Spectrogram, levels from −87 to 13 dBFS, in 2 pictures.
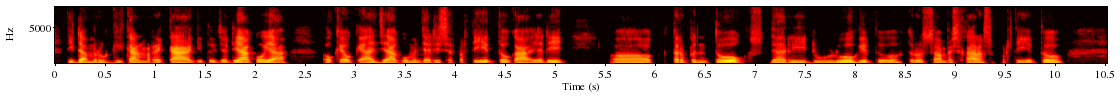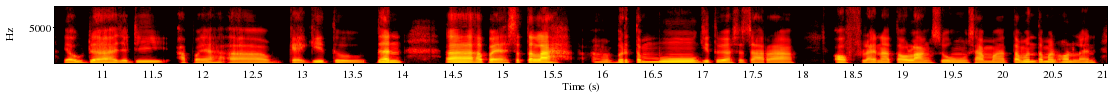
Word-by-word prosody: tidak 135 -1 +2
merugikan 110 -2 -2
mereka 105 +1 +2
gitu 95 0 -10
jadi 125 +8 +3
aku 155 +4 +1
ya, 95 -1 0 0.4
oke-oke 105 -2 -4
aja 140 0 -1
aku 130 - -8
menjadi 110 -3 -5
seperti 110 +3 -11 0.2
itu 125 - -5
Kak 100 -3 0
jadi, 135 +3 -1 0.5
eee, 110 -1 -1 0.2
terbentuk 120 +7 +2 0.2
dari 110 -2 -3
dulu 105 - 0
gitu 110 - -4
terus 105 -1 -5
sampai 100 +2 -4
sekarang 110 +2 -1
seperti 115 -4 -14 0.2
itu, 170 +7 0 0.5
iya 95 - 0
udah 115 -4 +2
jadi 105 +5 -6 0.4
apa 115 - -8
ya, 115 - -1 0.2
eee, 100 -2 0 0.2
kayak 110 -2 -3
gitu 110 -5 -2
dan, 165 +6 +6 0.5
eee, 175 +1 +9
apa 195 - +4
ya? - - 0
Setelah, 170 +2 +6 0.3
eee, 130 -1 -8
bertemu 140 +4 +3
gitu 125 0 -3
ya 125 - 0
secara 110 -2 -1 0.5
offline 120 +3 +1
atau 115 -1 +1
langsung 120 +2 0
sama 110 -3 -2
temen-temen 145 +3 +1
online, 125 -6 -2
115 Hz, 140 wpm, -24 LUFS, 105-135 Hz, 0.5 s, eee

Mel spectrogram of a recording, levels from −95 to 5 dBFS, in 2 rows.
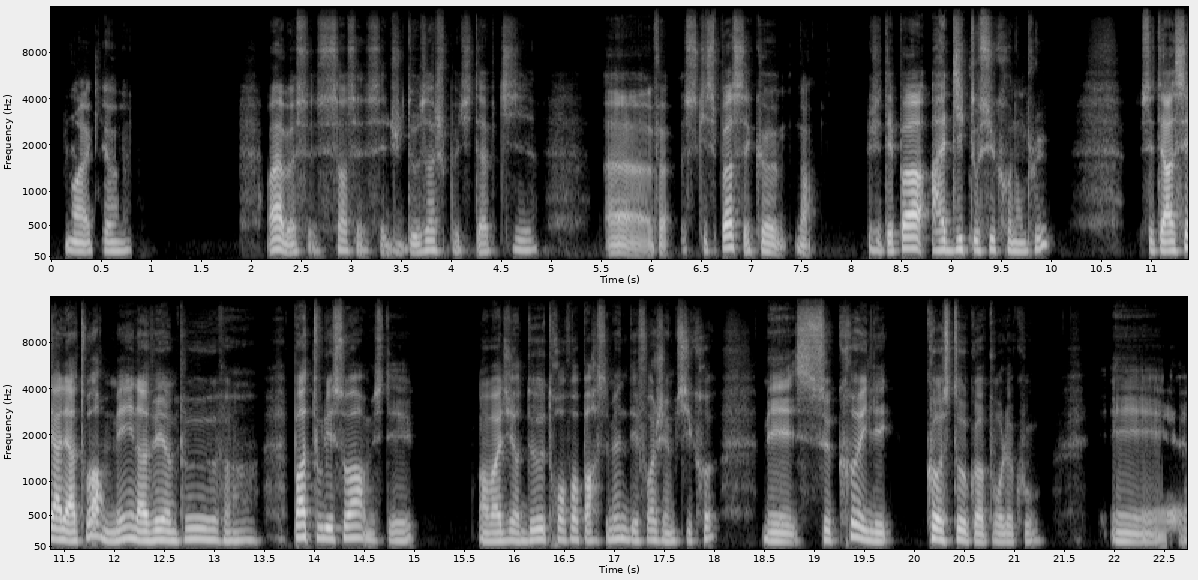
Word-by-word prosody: Ouais 125 -2 0
clairement. 130 0 -5 1.4
Ouais 150 0 +4
beh 110 +1 -2
c'est 125 - -11
ça 135 +1 -6
c'est 135 -1 -11
c'est 135 - -13
du 110 - -11
dosage 135 +4 -3
petit 135 -2 -11
à 120 - -3
petit 140 +3 -9 0.7
hein. - - -2
Heu, - - -6
enfin - - -6
ce 140 - -9
qui 130 - -10
se 125 - -7
passe 175 +1 +4
c'est - - -6
que, 120 -5 -2
non, - - -6 0.6
j'étais 125 -3 -3
pas 165 +5 +7
addict 140 +1 +1
au - - +1
sucre 140 0 -3
non 125 -1 -2
plus, 155 - -5 0.9
c'était 135 -1 +1
assez 130 +6 +6
aléatoire, 140 +3 +6
mais 140 +5 +1
il 145 - +3
avait 135 +2 +6
un 135 -2 +2
peu 155 +1 0
enfin, 135 0 -5 0.4
pas 180 +1 +9
tous 175 -3 -4
les 160 -1 +4
soirs, 170 +2 +2
mais - - -6
c'était, 130 0 -6 0.6
on 125 - -1
va 125 0 +4
dire 130 0 -1
2-3 145 +2 0
fois 145 0 -2
par 130 +1 -1
semaine. 155 +3 -3
Des 135 -2 -3
fois, 145 +2 -4
j'ai 130 -2 -4
un 120 - -4
petit 130 +1 -6
creux, 160 +6 -7 0.4
mais 125 -5 +1
ce 140 +2 -3
creux 170 +7 0
il 135 -3 +1
est 125 +1 -2 0.3
costaud 145 -3 +3
quoi, 115 -2 0
pour 120 -1 -4
le 115 -1 -3
coup 125 +3 -11 0.7
et 115 - -3 0.2
heu, - - -8
135 Hz, 185 wpm, -22 LUFS, 125-150 Hz, 1.4 s, pas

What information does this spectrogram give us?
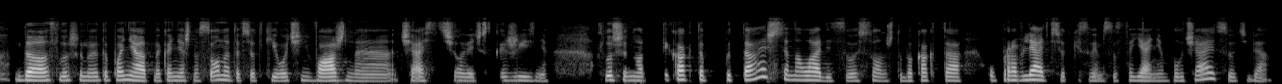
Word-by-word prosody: Да, 190 -1 +8
слушай, 190 +1 -4
ну, 180 - -2
это 185 +2 -2
понятно. 185 -5 +3
Конечно, 180 0 -3
сон- 200 +5 0
это 180 -4 -2
всё-таки 170 +1 -5
очень 175 +2 -2
важная 170 -4 +2
часть 175 - -2
человеческой 175 0 -5
жизни. 180 -3 -5 0.5
Слушай, 200 -1 0
ну, 185 -1 -2
а 180 - -4 0.2
ты 215 - -6
как-то 215 0 +3 0.2
пытаешься 220 +6 +2
наладить 200 -5 +2
свой 170 +1 -6
сон, 170 -1 -7
чтобы 165 +1 -7
как-то 185 0 -1 0.2
управлять 200 0 +4
всё-таки - - -9
своим 85 -1 -9
состоянием? 165 - -5
Получается 210 +6 -3
у - - -10
тебя? 170 - -10
180 Hz, 150 wpm, -24 LUFS, 170-200 Hz, 0.5 s, Да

